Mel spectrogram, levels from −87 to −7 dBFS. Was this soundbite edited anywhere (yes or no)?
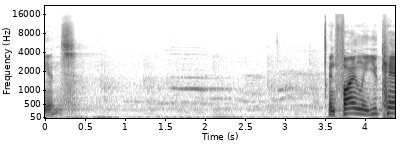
no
